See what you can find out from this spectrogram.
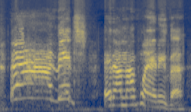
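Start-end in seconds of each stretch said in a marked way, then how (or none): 0.1-1.1 high gleeful squeal; high squealing "ah, bitch"; excited. Real, not acted. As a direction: yelp it with delight. Laughing exclamation.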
